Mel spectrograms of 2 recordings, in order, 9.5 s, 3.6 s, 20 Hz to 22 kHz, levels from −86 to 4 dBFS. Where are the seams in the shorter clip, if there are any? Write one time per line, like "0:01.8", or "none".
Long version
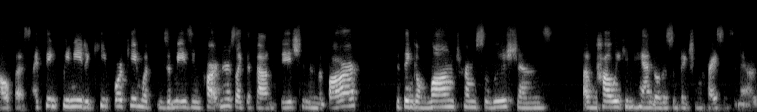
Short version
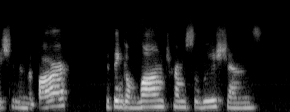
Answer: none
